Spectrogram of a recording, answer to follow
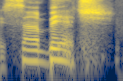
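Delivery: Southern "son of a bitch" run together as "sumbitch". Shown as a demonstration. Host shows what everybody likes hearing, Southern run-together phrase. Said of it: "It's just mixed up together".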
